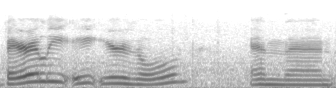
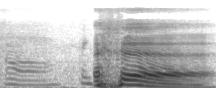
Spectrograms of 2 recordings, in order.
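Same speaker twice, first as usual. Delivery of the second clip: touched aw; 3 semitones lower, 16 dB louder, slower than usual. Real, not acted. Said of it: "Just like you".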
